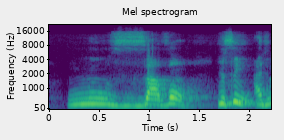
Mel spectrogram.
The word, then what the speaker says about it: nous avons: So that explains why it is pronounced nous avons. Why? Because letter S in between two vowels, in the middle like this, one at the back, the one at the front, is pronounced as Z, Z, Z.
